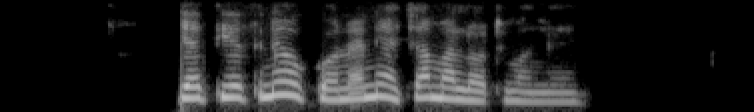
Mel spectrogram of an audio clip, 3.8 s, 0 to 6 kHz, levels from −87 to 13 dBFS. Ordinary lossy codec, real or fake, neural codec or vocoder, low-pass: Opus, 16 kbps; real; none; 5.4 kHz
